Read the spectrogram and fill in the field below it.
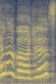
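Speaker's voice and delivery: put-on Indian accent, pitched very high. Retelling how a friend greeted each guest at an event, imitating her Indian accent. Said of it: "she was from India and she had this great accent".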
